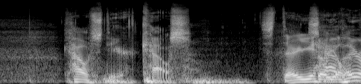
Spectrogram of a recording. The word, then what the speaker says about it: Coues: / French pronunciation of his last name is cows like house cows deer cows there you'll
